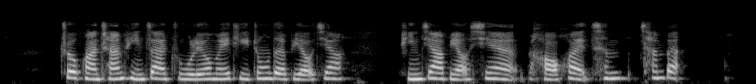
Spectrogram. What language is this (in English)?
Chinese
